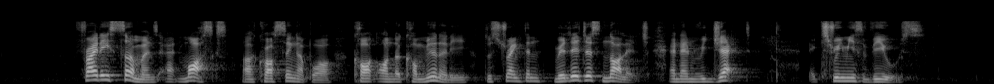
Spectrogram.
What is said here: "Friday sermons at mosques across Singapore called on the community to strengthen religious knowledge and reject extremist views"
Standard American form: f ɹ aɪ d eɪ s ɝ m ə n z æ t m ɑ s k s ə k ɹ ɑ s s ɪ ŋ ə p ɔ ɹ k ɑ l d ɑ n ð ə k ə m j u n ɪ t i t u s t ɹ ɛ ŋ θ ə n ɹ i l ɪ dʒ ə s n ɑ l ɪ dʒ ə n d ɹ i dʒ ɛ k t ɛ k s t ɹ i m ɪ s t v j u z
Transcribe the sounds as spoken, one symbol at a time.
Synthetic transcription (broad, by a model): f ɹ aɪ d eɪ s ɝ m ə n s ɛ t m ɑ s k s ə k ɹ ɑ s s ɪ ŋ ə p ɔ k ɑ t ɑ n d ə k ə m j u n ɪ t i t u s t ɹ ɛ ŋ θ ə n ɹ i l ɪ dʒ ə s n ɑ l ɪ dʒ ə n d ɹ i dʒ ɛ k t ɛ k s t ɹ i m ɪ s v j u s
